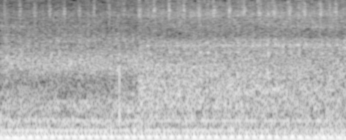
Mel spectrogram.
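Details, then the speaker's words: Volvo after a wiring repair (connector housing had disintegrated, rewired), engine bay: smooth, even low idle with a steady beat and no knocks, misses or hunting; running clean. "She's running."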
